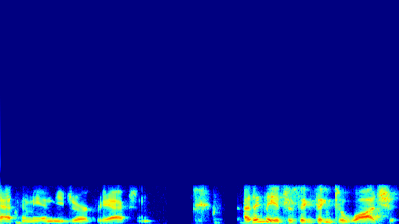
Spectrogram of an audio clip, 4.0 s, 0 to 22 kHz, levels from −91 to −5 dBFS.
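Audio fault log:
No faults heard anywhere in this recording.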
